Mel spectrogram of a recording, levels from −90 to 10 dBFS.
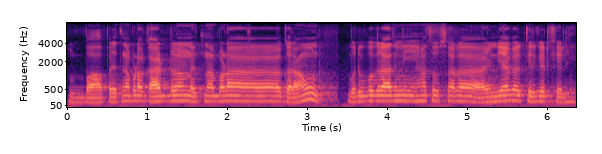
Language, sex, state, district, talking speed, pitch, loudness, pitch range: Hindi, male, Chhattisgarh, Jashpur, 150 wpm, 145 Hz, -16 LUFS, 135-150 Hz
